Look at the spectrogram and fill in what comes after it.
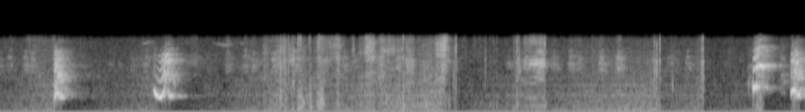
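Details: Scottish Terriers, two dogs, barking: a few sharp yapping barks near the start and end, separated by a stretch of quieter clattering and shuffling sounds.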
